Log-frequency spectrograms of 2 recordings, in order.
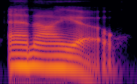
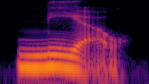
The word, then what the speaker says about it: NIO: It's not NIO, it's NIO, pronounced NEO.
